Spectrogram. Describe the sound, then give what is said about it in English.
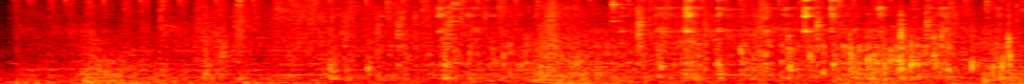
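A boat's engines fire up into a steady, loud mechanical drone with a rhythmic chugging rattle, continuous throughout, with no voices, as the boat pulls away from a harbour wharf. “She stares in dismay as the engines fire up.”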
